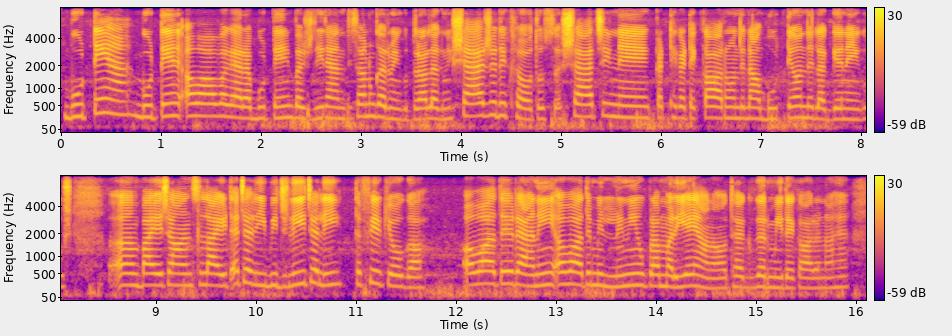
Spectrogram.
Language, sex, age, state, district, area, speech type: Dogri, female, 18-30, Jammu and Kashmir, Samba, rural, spontaneous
